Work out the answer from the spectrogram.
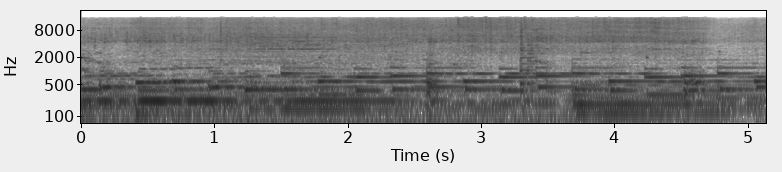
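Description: Sliced chillies, shallots and garlic sizzling in a wok as a metal spatula stirs them, with a few clinks of the spatula against the pan; the sizzle dies down near the end. Light background music plays underneath.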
